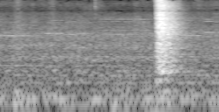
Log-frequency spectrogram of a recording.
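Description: A person's short sharp breath: one hiss of air lasting about a third of a second near the end, over a faint steady room hum.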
